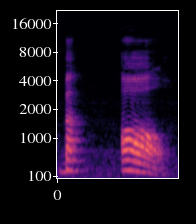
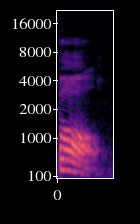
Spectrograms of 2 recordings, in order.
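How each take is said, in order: First: The word is split into two separate sounds. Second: The word is said smoothly as one unit. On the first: "Tap it" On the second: "What's the word?"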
